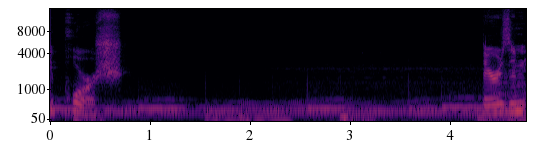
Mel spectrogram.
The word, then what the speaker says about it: Porsche: You say it Porsche. It's not Porsche. It's Porsche because it's a German brand.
